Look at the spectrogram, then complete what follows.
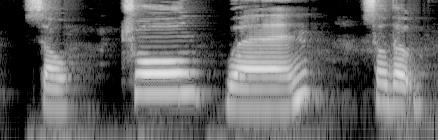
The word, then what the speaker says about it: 中文: Okay, it is 中文, 中文. So the first word, ZH, is 知, just like the first vocab we learned, ZH, the 知, the same sound.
